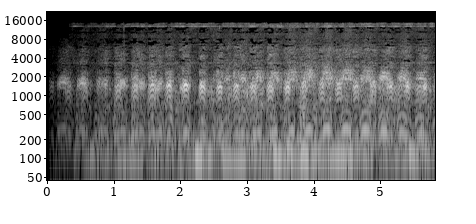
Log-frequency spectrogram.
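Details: Ducks on a park lake quacking steadily. Nasal, honking quacks repeat about four times a second in an unbroken chorus over a low background hum.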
